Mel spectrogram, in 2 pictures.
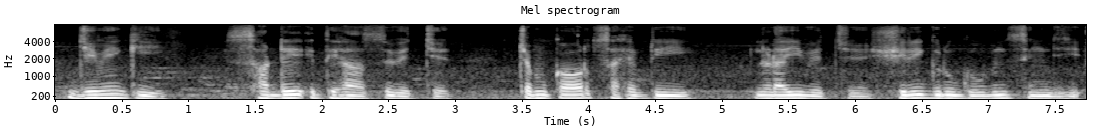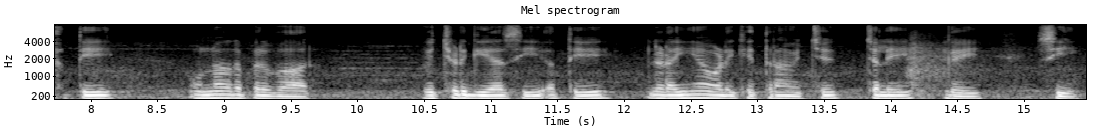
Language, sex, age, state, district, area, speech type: Punjabi, male, 18-30, Punjab, Muktsar, rural, spontaneous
